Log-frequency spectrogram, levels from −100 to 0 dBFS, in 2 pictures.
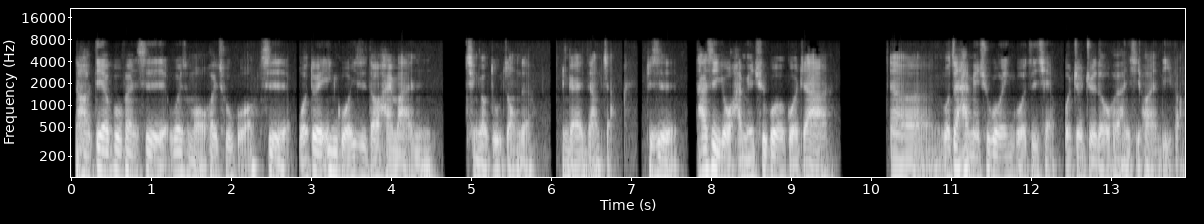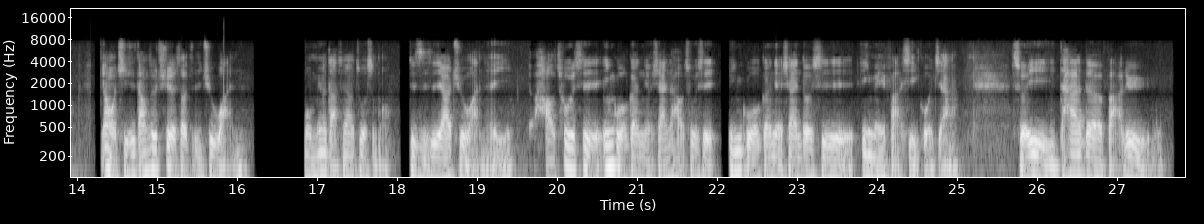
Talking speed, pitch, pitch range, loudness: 290 characters per minute, 100 Hz, 80-120 Hz, -18 LUFS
